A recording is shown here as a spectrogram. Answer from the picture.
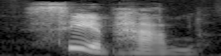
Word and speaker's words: Siobhan: So like Bh is V pronunciation. So like that's why Siobhan the H is in Siobhan. Seaban.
